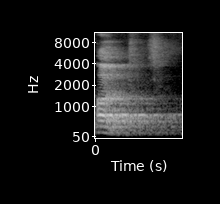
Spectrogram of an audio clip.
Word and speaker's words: our: आर, ओ यू आर, ओ यू आर का उच्चारण कुछ जगहों पे अवर किया जाता है, कुछ जगहों पर और किया जाता है, लेकिन वास्तविक इसका जो उच्चारण है वो था अर।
